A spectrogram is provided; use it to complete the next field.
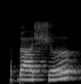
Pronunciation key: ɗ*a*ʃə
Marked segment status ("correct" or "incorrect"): correct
